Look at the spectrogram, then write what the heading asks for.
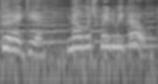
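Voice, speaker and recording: A woman playing an excitable, anxious young newlywed bride in a radio horror play. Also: extremely high pitch, brisk. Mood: happy, excited. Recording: music under the voice.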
